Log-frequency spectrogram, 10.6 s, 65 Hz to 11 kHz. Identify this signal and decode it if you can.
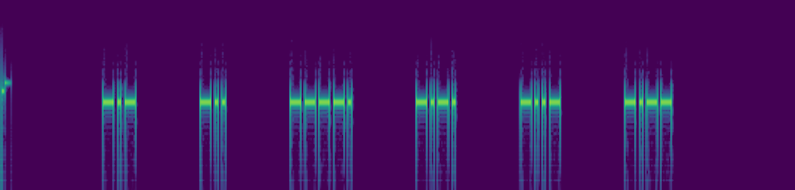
Morse code, heard as a keyed tone, about 25 wpm, spaced as for 9 wpm, 700 Hz. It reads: KD9CXY
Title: USA Call Signs - 6 Characters - 6x Character Spacing - 25wpm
